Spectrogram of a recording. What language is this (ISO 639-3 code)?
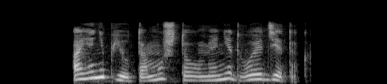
bel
